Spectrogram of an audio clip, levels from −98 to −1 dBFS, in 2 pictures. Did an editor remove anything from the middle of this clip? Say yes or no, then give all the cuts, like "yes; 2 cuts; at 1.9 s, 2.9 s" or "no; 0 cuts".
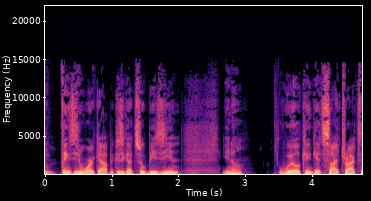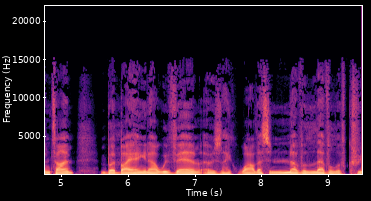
no; 0 cuts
